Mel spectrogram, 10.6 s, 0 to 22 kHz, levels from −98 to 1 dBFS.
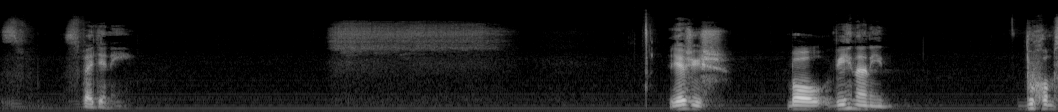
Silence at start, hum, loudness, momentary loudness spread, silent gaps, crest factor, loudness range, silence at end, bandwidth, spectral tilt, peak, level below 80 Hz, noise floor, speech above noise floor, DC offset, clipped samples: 0.05 s; 50 Hz at -75 dBFS; -31 LUFS; 27 LU; none; 24 dB; 23 LU; 0 s; 11.5 kHz; -3 dB/octave; -12 dBFS; -82 dBFS; -74 dBFS; 44 dB; under 0.1%; under 0.1%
